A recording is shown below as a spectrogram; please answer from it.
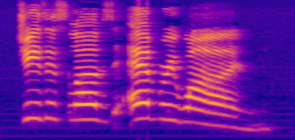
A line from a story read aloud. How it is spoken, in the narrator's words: all the kids shouted back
